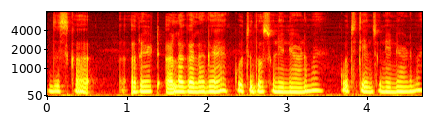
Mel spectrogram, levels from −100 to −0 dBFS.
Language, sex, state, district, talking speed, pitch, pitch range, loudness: Hindi, female, Bihar, Vaishali, 155 wpm, 180 Hz, 170-190 Hz, -16 LUFS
